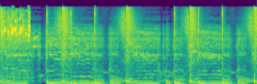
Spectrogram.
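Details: Loud rock music with a distorted guitar, heavy bass and drums plays throughout, with no animal sound.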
